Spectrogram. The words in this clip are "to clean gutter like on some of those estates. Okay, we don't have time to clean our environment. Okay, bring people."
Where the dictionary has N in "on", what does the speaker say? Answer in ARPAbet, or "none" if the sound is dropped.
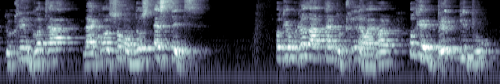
L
